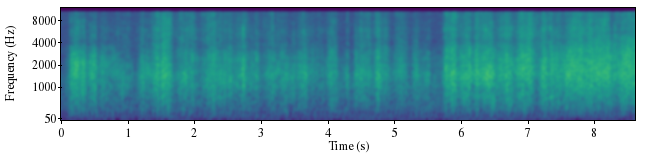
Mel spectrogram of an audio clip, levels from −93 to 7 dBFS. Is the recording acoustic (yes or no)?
no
